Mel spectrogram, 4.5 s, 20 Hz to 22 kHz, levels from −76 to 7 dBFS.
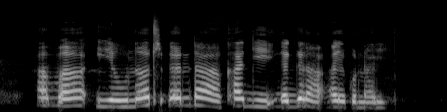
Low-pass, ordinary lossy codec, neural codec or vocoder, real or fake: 19.8 kHz; none; codec, 44.1 kHz, 7.8 kbps, Pupu-Codec; fake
